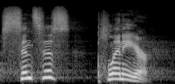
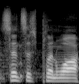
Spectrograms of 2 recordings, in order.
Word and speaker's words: sensus plenior: The first is what is called sensus plenior. Okay, that is, some theologians mispronounce it, sensus plenoir. It's not French, it's Latin.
